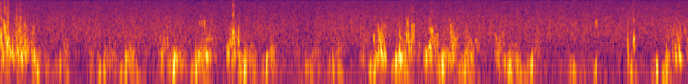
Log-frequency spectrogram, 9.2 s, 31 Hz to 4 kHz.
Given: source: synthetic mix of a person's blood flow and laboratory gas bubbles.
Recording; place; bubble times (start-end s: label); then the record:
Doppler ultrasound of blood flow; precordium
0.00-0.49 s: bubbles
2.62-2.85 s: bubbles
3.01-3.22 s: bubbles
4.94-5.18 s: bubbles
5.27-5.86 s: bubbles
5.97-6.13 s: bubbles
7.91-7.99 s: bubbles
8.34-8.49 s: bubbles
8.87-9.18 s: bubbles
From the record:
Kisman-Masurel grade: 223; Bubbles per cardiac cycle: several, 3 to 8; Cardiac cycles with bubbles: 10 to 50%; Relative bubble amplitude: loud (0.450 to 0.775); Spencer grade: 2 (many but less than half of the cardiac periods contain bubble signals, singularly or in groups); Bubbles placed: anywhere in the cardiac cycle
